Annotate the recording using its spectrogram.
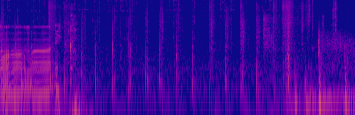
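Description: Footsteps thud quickly and evenly on the ground.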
